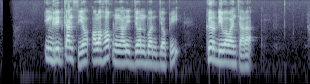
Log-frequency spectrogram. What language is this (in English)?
Sundanese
